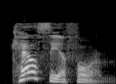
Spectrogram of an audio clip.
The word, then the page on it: calceiform: British English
